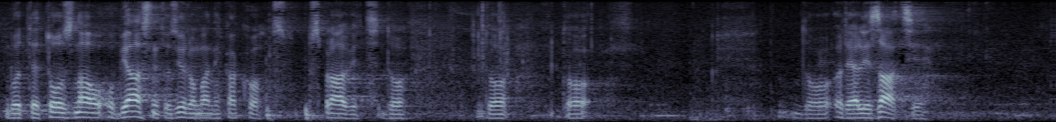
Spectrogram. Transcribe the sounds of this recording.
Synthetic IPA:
bot̪ɛt̪oːznawʔɔbjaːsnit̪ɔziːɾɔmanɛkaːkʰɔspɾaːʋit̪d̪ɔ | d̪ɔd̪ɔ | d̪ɔɾɛalizaːt̪sijɛ

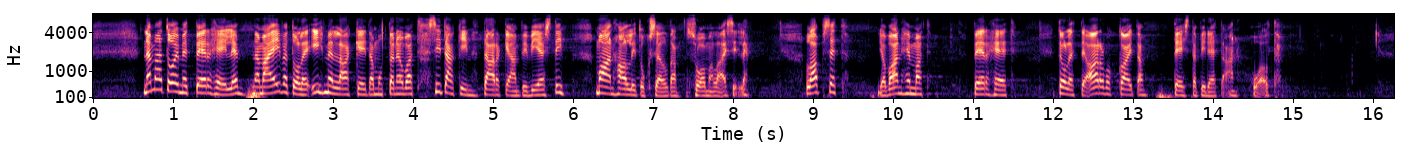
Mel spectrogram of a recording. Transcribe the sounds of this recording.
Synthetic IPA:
næmæt̪o̞jmet̪̚pe̞rɦeilːenæmæe̞ijʋæt̪o̞leʔiçmelːæːkːe̞jt̪æmut̪ːɑneo̞ʋɑt̪sit̪ækint̪ærkeæmpiʋiest̪i | mɑːnɦɑlːit̪ukselt̪ɑsuomɑlɑisḭlːʔe | lɑpse̞t̪ | jɑʋɑnɦe̞mːɑt̪ | pe̞rɦe̞ːt̪ | t̪eo̞let̪ːe̞ɑrʋo̞kːɑjt̪ɑt̪ejst̪æpidet̪æ̰ːnhuo̰lt̪ɑ̥

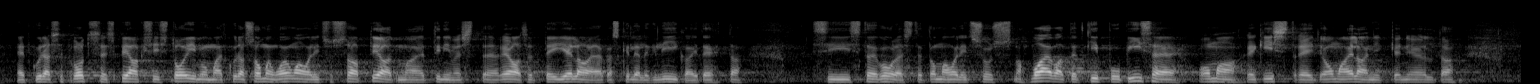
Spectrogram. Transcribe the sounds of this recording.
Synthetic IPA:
e̞t̪kujd̪̥ɑsːe̞pro̞t̪se̞speɑkssist̪o̞jmumɑet̪̚kujd̪̥ɑsommɑvɑlʲit̪susːɑːb̥̚t̪e̞ɑd̪̥mɑe̞t̪ːˑinime̞st̪re̞ɑlse̞lt̪ːˑe̞je̞lɑjɑkɑske̞lːe̞leɡ̥iliːɡɑe̞jt̪e̞ht̪ɑ | sist̪ɤ̞e̞po̞ːle̞st̪e̞t̪ːˑo̞mɑvɑlʲit̪susno̞hvɑe̞vɑlt̪ːˑe̞t̪kipːub̥ise̞o̞mɑre̞ɡ̥ist̪re̞jd̪̥jɑo̞mɑe̞lɑnikːˑe̞niø̞ːld̪̥ɑ

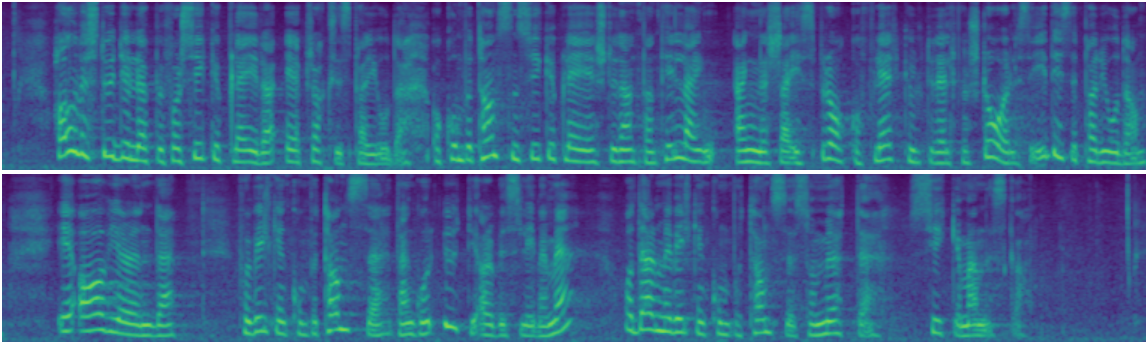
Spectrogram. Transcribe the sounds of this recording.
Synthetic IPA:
hɑlʋəst̪ʉːd̪jəløːpəfɔɾsyːkəpʰlæɪəɾɑʔɛpʰɾɑksɪspʰæɾɪṵːd̪ə̰ʔɔkʊmpət̪ʰɑnsn̩syːkəpʰlæɪəʂt̪ʉd̪ɛnt̪ɑnt̪ʰɪlʔæŋnəʂæɪɪspɾoːkɔfleːɾkʰʉlt̪ʉɾɛlfɔʂʈoːəlsəɪd̪ɪsəpʰæɾɪuːd̪ɑ̰nʔɛʔɑːʋjøːɾənd̪ə | fɔɾʋɪlkənkʰʊmpət̪ʰɑnsəd̪ɛnɡoːɾʉːt̪ɪʔɑɾbɛɪsliːʋəmɛ | ɔd̪æːɾmeːʋɪlkənkʰʊmpət̪ʰɑnsəsɔmːøːt̪ə̰syːkəmɛnːʔəskɑ̰

